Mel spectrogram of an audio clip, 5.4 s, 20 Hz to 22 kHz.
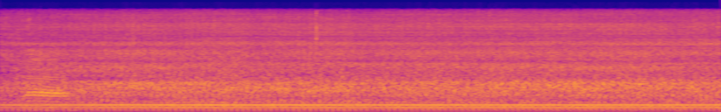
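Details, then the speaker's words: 22-year-old 5hp Briggs engine on a 2014 Weed Eater push mower deck, after cleanup. Holds a steady, even buzz at constant speed with no misses or knocks; still runs great. "It's hard to believe that the engine on this thing's 22 years old and still runs great."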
